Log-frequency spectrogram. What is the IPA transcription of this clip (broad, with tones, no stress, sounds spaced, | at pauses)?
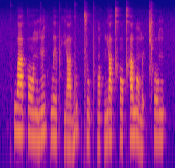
kʰ w a˧ k ɔ˨˩ n ɡ ẽ˦ ŋ h w e˧ pʰ j a˨˩ ɡ u˦ p̚ t͡s u˨˩ pʰ ɔ̃˨ t̚ n̪ j a˥˧ kʰ ɔ˧ kʰ a˦ w ɔ̃˨˩ m e˨ ʔ t͡ɕʰ o˦ ŋ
